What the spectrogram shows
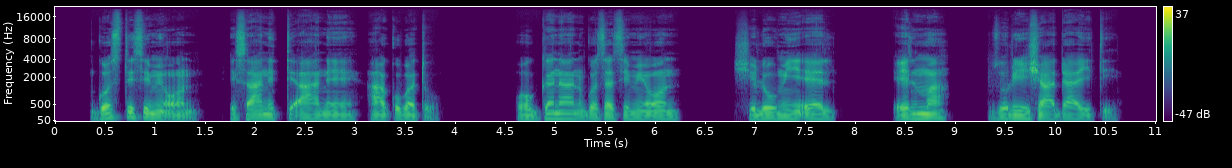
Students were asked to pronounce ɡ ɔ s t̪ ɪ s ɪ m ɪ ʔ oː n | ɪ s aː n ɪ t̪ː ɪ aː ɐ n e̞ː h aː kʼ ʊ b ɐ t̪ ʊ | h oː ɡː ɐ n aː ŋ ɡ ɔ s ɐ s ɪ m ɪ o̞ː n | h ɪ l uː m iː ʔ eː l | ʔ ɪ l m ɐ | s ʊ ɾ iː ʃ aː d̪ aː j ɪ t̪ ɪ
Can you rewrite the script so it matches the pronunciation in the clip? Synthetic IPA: ɡ ɔ s t̪ ɪ s ɪ m ɪ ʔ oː n | ɪ s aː n ɪ t̪ː ɪ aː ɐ n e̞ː h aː kʼ ʊ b ɐ t̪ ʊ | h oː ɡː ɐ n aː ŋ ɡ ɔ s ɐ s ɪ m ɪ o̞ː n | ʃ ɪ l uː m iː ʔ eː l | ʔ ɪ l m ɐ | z ʊ ɾ iː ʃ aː d̪ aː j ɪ t̪ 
